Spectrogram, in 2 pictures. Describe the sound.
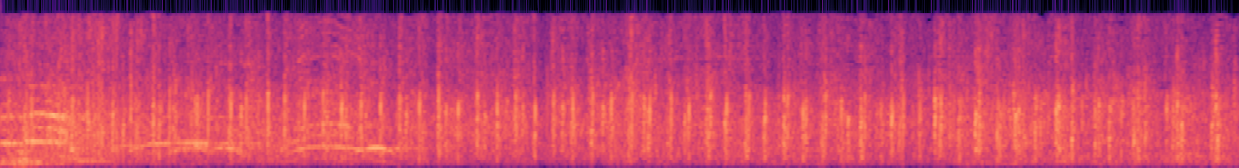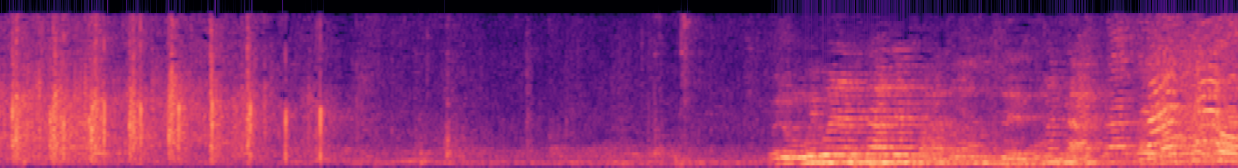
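Loud, dense applause from an audience, many hands clapping rapidly for about ten seconds before thinning out and fading; after a short lull, a man begins speaking.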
